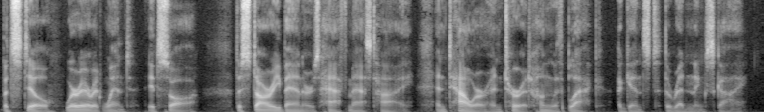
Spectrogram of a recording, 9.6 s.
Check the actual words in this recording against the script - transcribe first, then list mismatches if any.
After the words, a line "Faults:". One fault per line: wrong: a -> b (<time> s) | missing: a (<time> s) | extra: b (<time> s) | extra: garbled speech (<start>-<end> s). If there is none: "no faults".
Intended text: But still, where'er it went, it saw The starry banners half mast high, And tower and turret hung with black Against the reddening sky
But still, where'er it went, it saw The starry banners half mast high, And tower and turret hung with black Against the reddening sky
Faults:
no faults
